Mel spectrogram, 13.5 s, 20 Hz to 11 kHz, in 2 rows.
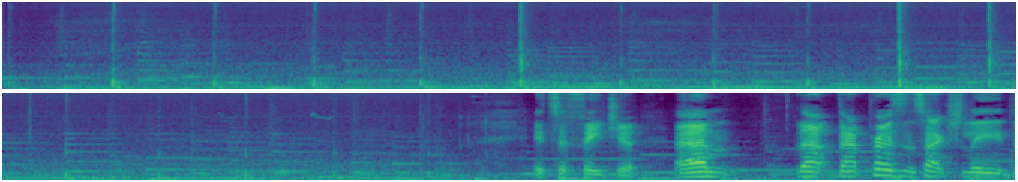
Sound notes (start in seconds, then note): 0.6 tap; 3.4 tap; 5.8 tap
